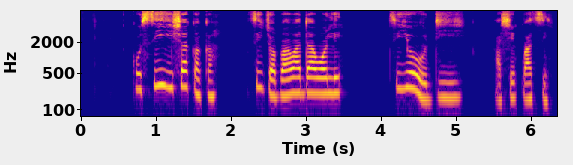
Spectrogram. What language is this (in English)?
Yoruba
